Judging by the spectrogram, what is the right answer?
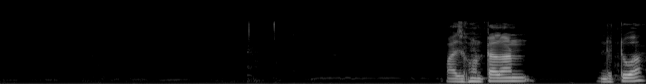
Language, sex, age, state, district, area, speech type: Santali, male, 30-45, West Bengal, Jhargram, rural, spontaneous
